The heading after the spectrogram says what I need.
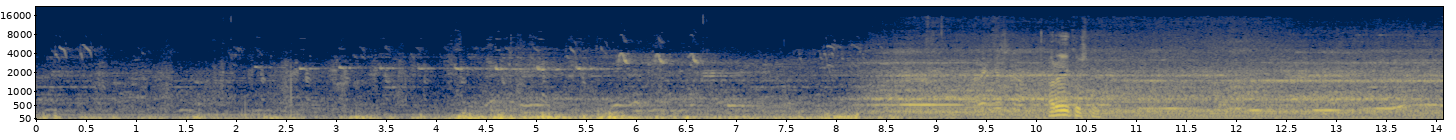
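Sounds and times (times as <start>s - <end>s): small birds chirping: 0.0s - 8.3s.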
